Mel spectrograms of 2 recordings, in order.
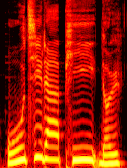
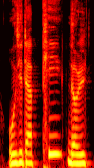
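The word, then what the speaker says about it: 오지랖이: 보통 오지랍이 다라고 표현하는데요 그런데 이것을 오지라 비 다로 발음하는 분들이 상당히 많습니다 마지막 음절에 받침이 피니까 오지랍이 널다가 아니라 제가 말한 대로 오지랍이 다로 하는 것이 맞습니다 오지랖은 원래 오도이 윗도리에 입는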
